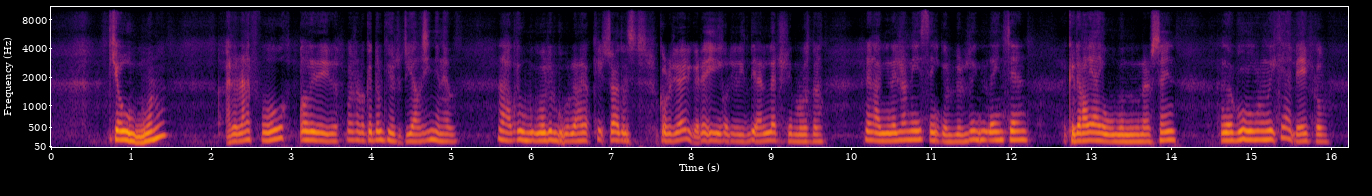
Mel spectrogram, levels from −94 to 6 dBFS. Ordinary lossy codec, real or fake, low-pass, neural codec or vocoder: none; fake; 9.9 kHz; codec, 16 kHz in and 24 kHz out, 0.4 kbps, LongCat-Audio-Codec, four codebook decoder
